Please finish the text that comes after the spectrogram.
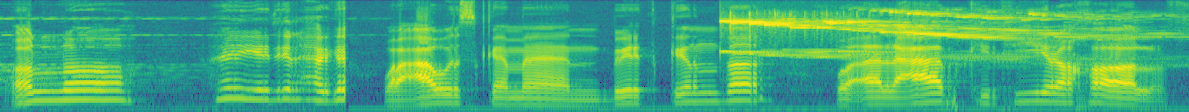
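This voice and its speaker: A woman's voice: fairly high pitch, sing-song, a little fast, music in the background. A woman voicing an eager little boy lion cub in a cartoon, with an Egyptian Arabic accent. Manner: eager, wide-eyed child.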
